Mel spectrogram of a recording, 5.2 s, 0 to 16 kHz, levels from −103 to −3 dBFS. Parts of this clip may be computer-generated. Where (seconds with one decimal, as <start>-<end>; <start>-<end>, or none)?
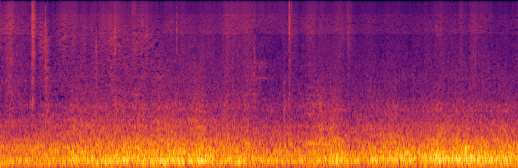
1.8-2.5; 3.2-4.0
